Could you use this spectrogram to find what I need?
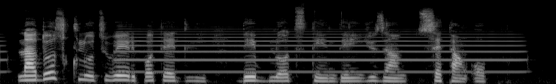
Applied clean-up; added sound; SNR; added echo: none; Trumpet; 13 dB; none.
